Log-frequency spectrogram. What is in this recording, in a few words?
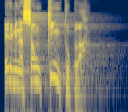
alert notify kill, portuguese; caster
